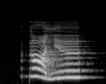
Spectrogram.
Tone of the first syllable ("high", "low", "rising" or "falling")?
falling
